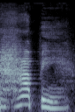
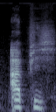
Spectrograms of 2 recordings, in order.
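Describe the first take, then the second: First: The word starts with a clear H sound. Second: The word starts without any H sound. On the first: "American happy" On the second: "becomes happy"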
